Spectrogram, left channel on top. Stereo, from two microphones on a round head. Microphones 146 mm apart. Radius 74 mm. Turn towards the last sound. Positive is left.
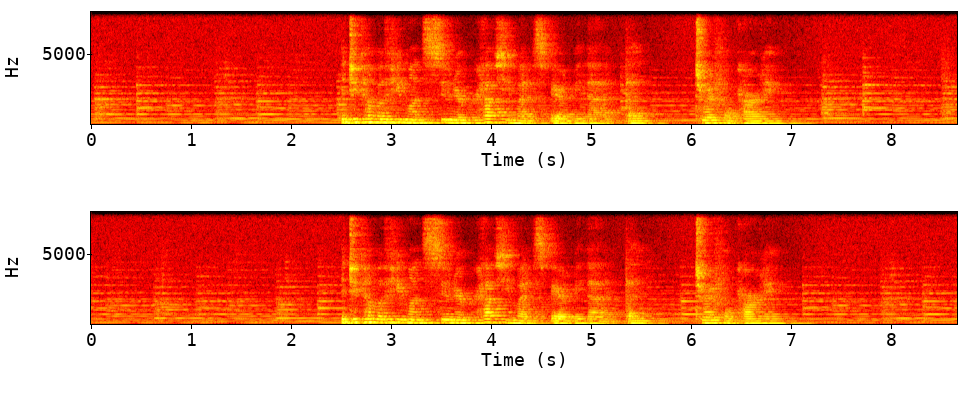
turn(degrees=0)  # may be behind; listen again after turning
